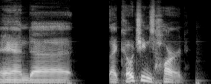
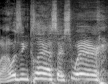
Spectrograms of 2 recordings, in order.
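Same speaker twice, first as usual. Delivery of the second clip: much higher, louder whiny plea; pleading excuse; 12 semitones higher, 7 dB louder than usual. Retold or imitated. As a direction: beg like a guilty student.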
